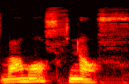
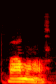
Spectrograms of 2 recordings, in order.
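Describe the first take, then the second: First: The S before 'nos' is kept. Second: The S before 'nos' is dropped. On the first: The speaker calls it wrong. "It just ties up our tongue" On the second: The speaker calls it right. "you get rid of it"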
